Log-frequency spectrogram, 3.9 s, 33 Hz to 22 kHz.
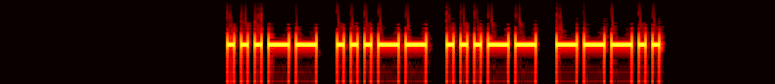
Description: Morse code, heard as a keyed tone, about 34 wpm, 700 Hz. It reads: 3338
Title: Common Cut Numbers - 4-Digit 35wpm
